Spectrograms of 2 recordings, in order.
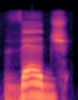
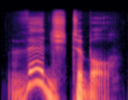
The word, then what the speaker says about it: vegetable: Yes, we don't say veg-e-ta-bull. So how do we say it? Vegetable. We skip the second E.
